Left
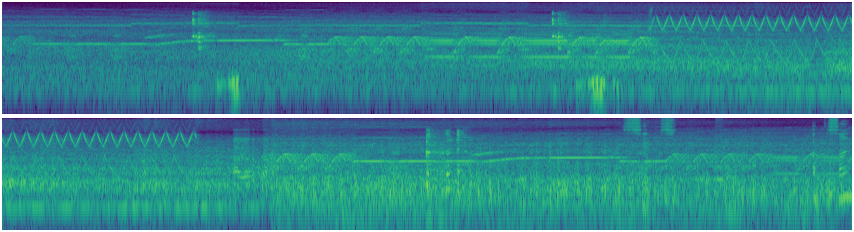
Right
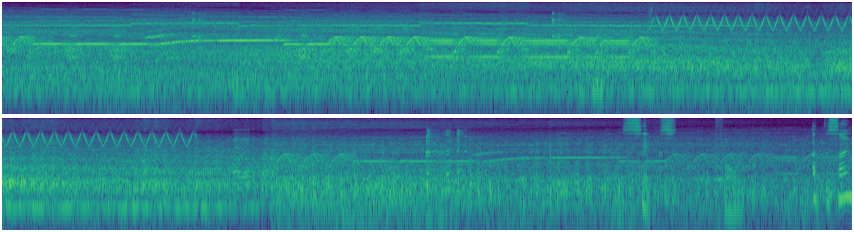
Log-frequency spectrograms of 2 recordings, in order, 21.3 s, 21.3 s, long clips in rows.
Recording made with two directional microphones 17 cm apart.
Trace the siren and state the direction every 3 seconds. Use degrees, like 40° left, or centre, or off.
60° right, 30° right, centre, 30° left, 40° left, 50° left, 60° left.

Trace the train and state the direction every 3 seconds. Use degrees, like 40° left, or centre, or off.
50° right, 40° right, 20° right, 10° right, 10° left, 30° left, 50° left.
